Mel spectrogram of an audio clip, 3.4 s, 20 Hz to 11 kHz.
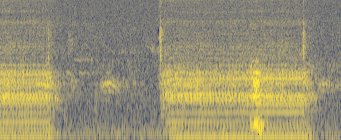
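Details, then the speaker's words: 12-volt tank sprayer pump on a riding mower, running after no-power fault traced to a likely bad fuse contact; steady low electric hum in even bursts, stopping cleanly. Normal pump running. "I hear the motor running, so hopefully it was a bad contact on the fuse."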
